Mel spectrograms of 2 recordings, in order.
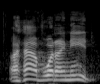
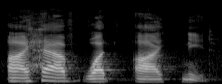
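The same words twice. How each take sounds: First: Higher, more assured; lifted repeat. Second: Slow and deliberate; slow creed. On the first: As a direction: say it with conviction. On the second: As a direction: press each word home. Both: Shown as a demonstration. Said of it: "Five words".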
